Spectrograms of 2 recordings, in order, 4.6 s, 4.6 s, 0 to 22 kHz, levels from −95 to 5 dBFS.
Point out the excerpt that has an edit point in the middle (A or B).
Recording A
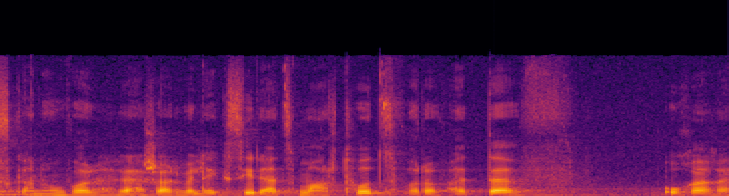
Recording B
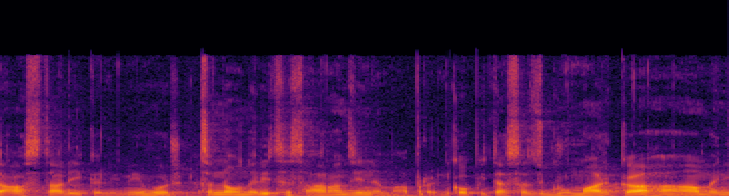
B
